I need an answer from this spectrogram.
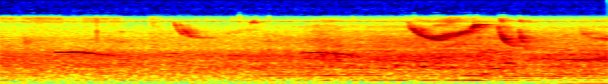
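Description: Faint bird chirps: a few short falling whistles and several quick sweeping calls over a steady background hiss.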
